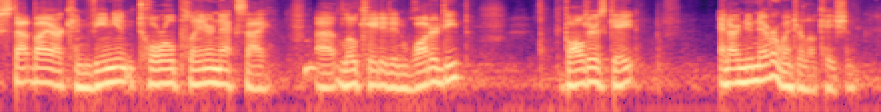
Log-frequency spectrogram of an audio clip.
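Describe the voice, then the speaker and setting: A man uses a put-on, robotic character voice at a medium pitch. He keeps a moderate pace, with long, frequent pauses. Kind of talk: advertising announcement. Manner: automated, robotic announcement.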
